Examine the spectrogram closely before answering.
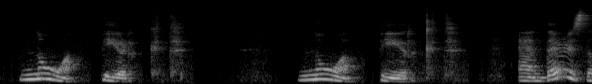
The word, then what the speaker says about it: nopirkt: The stress is on the syllable no and on the syllable bi.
